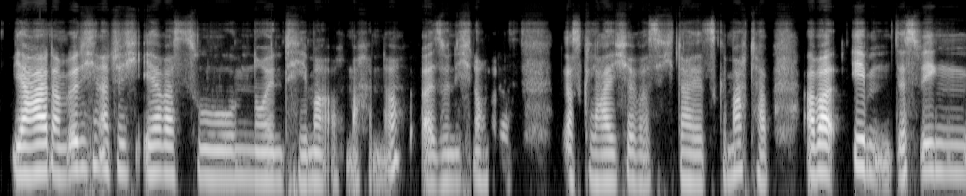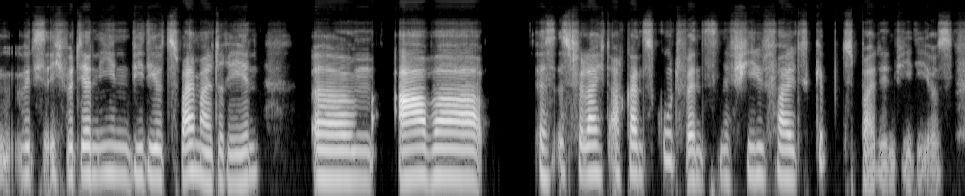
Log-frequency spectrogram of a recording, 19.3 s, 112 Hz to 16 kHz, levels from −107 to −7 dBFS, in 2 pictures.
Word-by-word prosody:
Ja, 200 +1 +10
dann 200 -3 0
würde 225 +2 +2
ich 230 - -3
natürlich 220 -3 -3
eher 205 0 +1
was 200 -1 -1
zum 180 -1 -6
neuen 175 -1 -4
Thema 165 +1 -5
auch - - -18
machen, - - -11
ne? - - -5 0.2
Also, 160 +1 -2
nicht 165 -1 -7
noch - - -6
mal - - -22
das 170 -1 -17 0.5
das - - -3
Gleiche, 165 0 -3
was 160 0 -8
ich - - -10
da 170 -1 -3
jetzt 160 -1 -6
gemacht 200 +4 -5
habe. 160 -2 -6 0.3
Aber 205 +1 +8 0.2
eben, 235 -4 +2
deswegen 210 +2 -2
würde 195 - -6
ich - - -4
Ich - - -5
würde 195 +1 -1
ja 200 - +4
nie 200 +1 -7 0.2
Video 190 -1 -3
zweimal 190 -3 +1
drehen, 170 +4 -6 0.5
ähm, 180 -1 +1 0.2
aber 185 0 +7 0.5
es 190 -4 -5
ist 215 - -2
vielleicht 205 -1 0
auch - - -4
ganz 200 -2 -1
gut, 280 -2 -9
wenn's 175 -1 -5
'ne 180 - -13
Vielfalt 190 -1 -3
gibt - - -8
bei - - -5
den 85 0 -13
Videos. - - -10
185 Hz, 165 wpm, -25 LUFS, 175-200 Hz, 0.5 s, Ja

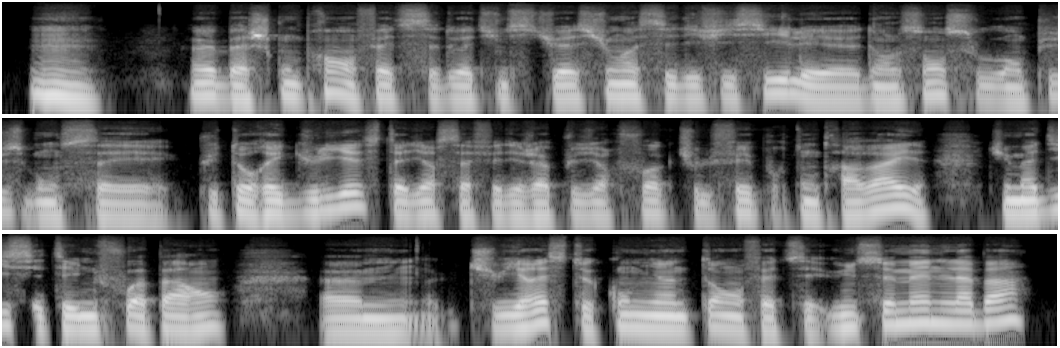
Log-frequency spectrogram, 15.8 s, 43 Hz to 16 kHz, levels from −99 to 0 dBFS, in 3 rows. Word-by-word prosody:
Mmh. 110 -6 +3 0.5
Ouais 110 0 +4
bah, 100 -1 +1
je 95 - +7
comprends 110 +4 -2
en 115 - +1
fait 100 0 -2
ça - - -5
doit 100 +1 -1
être 90 - -6
une 100 - -5
situation 100 +2 0
assez 105 0 -1
difficile 100 +6 -1
et 95 - +4
heu, 90 -1 -1
dans 95 -1 -2
le 90 - 0
sens 115 +4 -3
où 95 -1 -4
en 90 - -1
plus 105 +4 -8
bon, 95 0 -2
c'est 85 -3 -3
plutôt - - -1
régulier. 110 +9 +2
C'est-à-dire, 100 -7 -1
ça 95 - -4
fait 95 - -6
déjà 95 0 0
plusieurs 95 +1 -6
fois 105 -2 -2
que - - -23
tu 95 - -8
le - - -6
fais 105 +4 -3
pour 100 - -19
ton 95 -2 -2
travail, 110 - +2 0.3
tu 105 - -2
m'as 105 0 +6
dit 125 +5 -3
c'était 110 -2 -1
1 105 0 +4
fois 105 -1 +1
par 105 -2 +3
an, 115 +1 -1 0.5
hem, 95 0 +2 0.3
tu 110 0 -1
y 115 - +6
restes 135 -5 +1
combien 110 +2 +3
de 105 - +3
temps 115 -1 0
en - - +1
fait, 95 -1 -3
c'est 95 - -4
1 110 +5 -1
semaine 145 +4 +2
là-bas? 150 +4 +3
105 Hz, 225 wpm, -23 LUFS, 95-115 Hz, 0.5 s, je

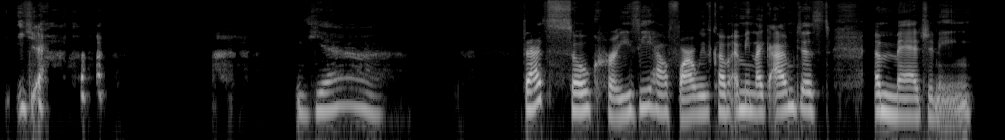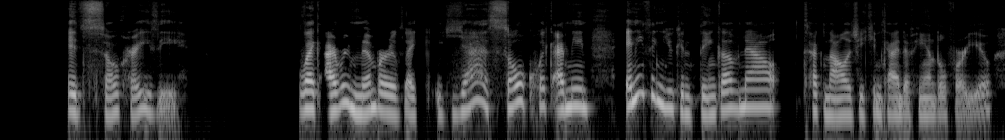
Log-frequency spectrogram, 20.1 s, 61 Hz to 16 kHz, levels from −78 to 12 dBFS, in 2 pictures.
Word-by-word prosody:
Y 225 - -2
Yeah. - - +2 2.5
Yeah. 200 +1 -5 1.4
That's 250 +8 +7
so 200 +1 +5
crazy 185 +4 0
how 195 -3 +1
far 165 -3 +4
we've 180 +1 -1
come, 190 -1 +5
I 195 - +1
mean, 205 -1 +3
like, 185 0 +3
I'm 205 +4 +6
just 205 -3 -1 0.5
imagining. 165 -3 +1 1.0
It's 190 -1 0
so 175 +1 -4
crazy. 185 +2 -7 1.1
Like, 210 +1 +5
I 185 - +7
remember, 195 -5 +2
like 165 - -3 0.3
yes, 215 - -4
so 250 +7 0
quick, 240 -2 -8
I 200 - +3
mean, 225 0 +1 0.3
anything 325 +1 +3
you 220 -2 -1
can 185 -4 -4
think 170 +3 -5
of 215 +1 0
now, 225 0 -2 0.2
technology 165 -2 -4
can 155 - -8
kind 85 0 -3
of 85 - -6
handle 80 0 -6
for - - -8
you, - - -8
195 Hz, 120 wpm, -23 LUFS, 175-220 Hz, 2.5 s, That's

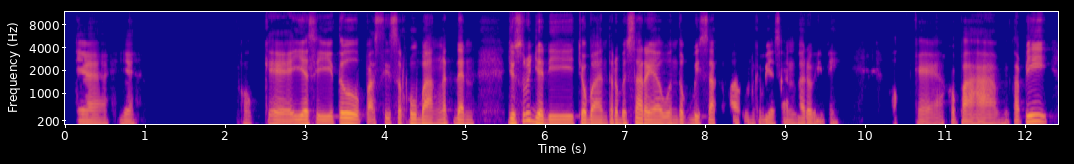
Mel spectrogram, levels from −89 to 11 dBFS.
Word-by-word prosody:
Iya 100 -1 -1
iya. 100 -2 -6 1.3
Oke. 120 0 -11 0.3
Iya 120 +1 +5
sih, 115 -2 -2
itu 145 - +4 0.3
pasti 125 +4 -3
seru 130 -1 -1
banget 110 +3 +1
dan 115 -3 +1 0.5
justru 130 - +3
jadi 110 -2 +3
cobaan 105 -3 +2
terbesar 115 +3 +1
ya, 105 -1 +2
untuk 105 +1 -2
bisa 115 0 -2 0.2
bangun 100 0 -6
kebiasaan 100 -1 -7
baru 95 +1 -1
ini. 135 +8 -12 0.7
Oke, 95 -2 -8
aku 115 - -11
paham. 95 +2 -1
Tapi, 175 +10 +3
110 Hz, 120 wpm, -24 LUFS, 100-120 Hz, 1.3 s, Iya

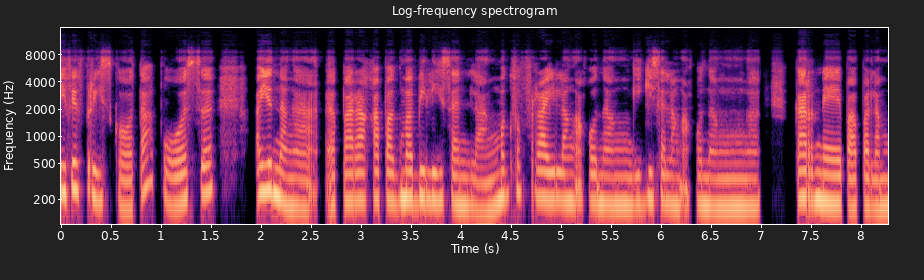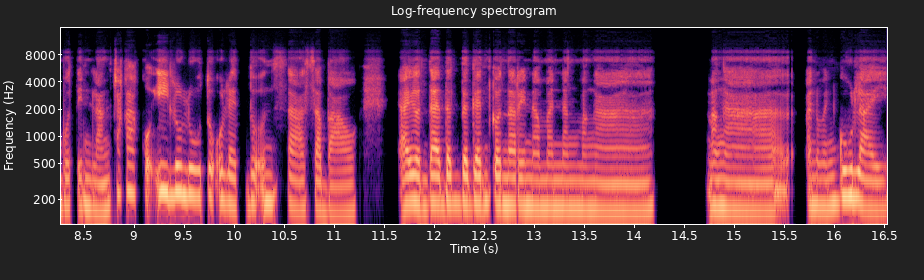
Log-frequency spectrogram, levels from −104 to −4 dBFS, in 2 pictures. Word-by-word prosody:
i-fi-freeze 235 -4 +1
ko. 160 -1 -3
Tapos, 200 - -1 0.6
ayun 240 -1 +7
na - - +1
nga, 165 -1 -2 0.2
ah, 180 0 -2
para 195 +1 +2
kapag 200 -1 0
mabilisan 195 -3 +1
lang, 155 +3 -3
mag-fa-fry 210 -2 0
lang 195 -1 0
ako 190 0 -3
ng 180 0 -2
gigisa 190 +1 -1
lang 175 -1 -3
ako 180 -1 -4
ng, 170 -1 -2 0.7
karne, 195 -3 +4
papalambutin 170 0 -2
lang, 155 +2 -3
tsaka 235 0 0
ko - - -2
iluluto 225 -2 +4
ulit 180 -4 -1
doon 190 +1 -1
sa 170 -8 -4
sabaw. 145 -3 -3 0.5
Ayun, 180 +1 +4
dadagdagan 180 0 +3
ko 180 -1 +3
na 175 - +3
rin 170 0 0
naman 160 0 -1
ng 160 0 -2
mga 155 -1 -3 1.1
mga 165 -2 0 0.7
ano 175 - -1
man, 170 +2 -1
gulay. 175 -7 +3
180 Hz, 150 wpm, -23 LUFS, 165-200 Hz, 1.1 s, ayun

